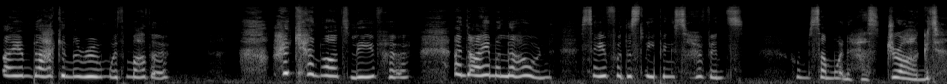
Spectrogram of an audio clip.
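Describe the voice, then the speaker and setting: Frightened young gentlewoman, high voice, very measured pace, grief-stricken and alone, gothic audio drama. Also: no echo. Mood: desperate, fearful. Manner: breathy whispers rising to tearful cries.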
